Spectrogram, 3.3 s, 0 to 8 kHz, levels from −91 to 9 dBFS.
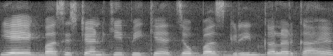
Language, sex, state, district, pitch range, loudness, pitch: Hindi, female, Chhattisgarh, Balrampur, 225-240 Hz, -19 LUFS, 230 Hz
